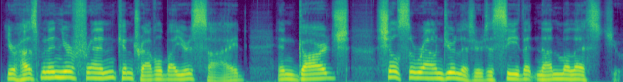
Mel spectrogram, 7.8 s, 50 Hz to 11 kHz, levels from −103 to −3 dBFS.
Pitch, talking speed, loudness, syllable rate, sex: 145 Hz, 170 wpm, -16 LUFS, 3.9 syllables/s, male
